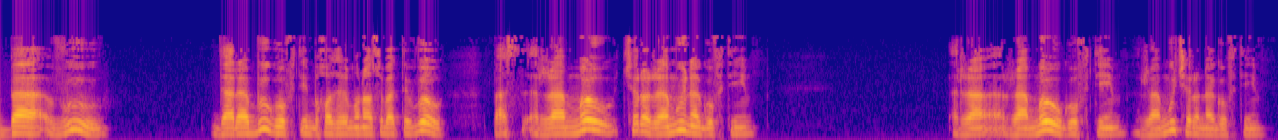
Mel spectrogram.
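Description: A male teacher explaining Arabic grammar step by step, repeating word forms aloud. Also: medium pitch.

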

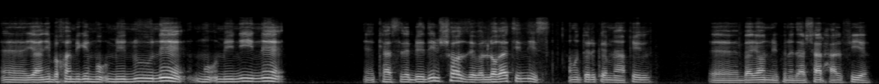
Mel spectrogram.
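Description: A man's voice: on the low side, fairly even intonation, smooth. A man teaching Arabic grammar in a lesson. He recites the rule text, then explains it step by step and drags out each example word.

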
